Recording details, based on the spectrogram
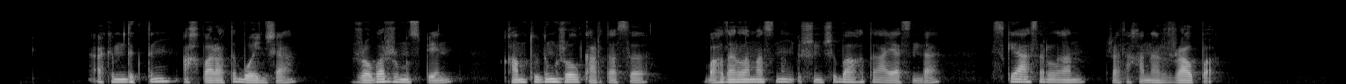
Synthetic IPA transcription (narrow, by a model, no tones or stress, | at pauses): æ̰kʲɪmd̪ɪkt̪ɪŋɑqpɑɾɑt̪əbo̞jənʃɑ | ʒo̞bɑʒʊməspe̞n | qʰɑmt̪ud̪əɴʒo̞lˠkʰaɾt̪asə | bɑʁd̪ɑɾlˠɑmɑsənəɴʏʃɪnʃɪbɑʁət̪əɑjɑsənd̪ɑ | ɪ̥skʲe̞ɑsəɾəlˠʁɑn | ʒ̥ɑt̪ɑχɑnɑʒɑlˠpə̰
